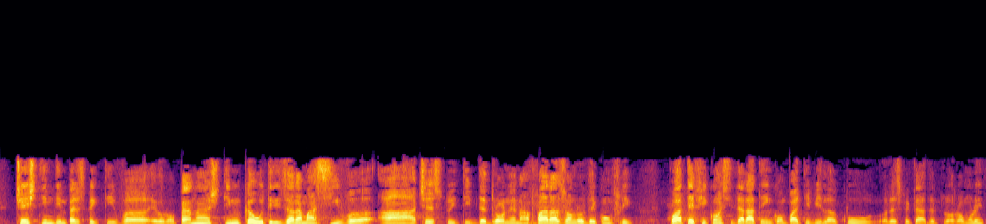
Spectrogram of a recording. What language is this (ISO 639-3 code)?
ron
